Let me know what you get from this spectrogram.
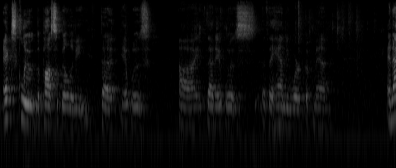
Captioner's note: none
